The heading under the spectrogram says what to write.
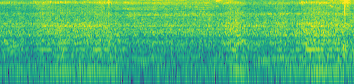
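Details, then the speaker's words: Diesel machine driven under load: steady deep drone with even hum, no knocks, squeaks or clunks; silent, though not yet greased. "कोई आवाज नहीं silent है बिल्कुल बस Greece नहीं है अभी"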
